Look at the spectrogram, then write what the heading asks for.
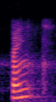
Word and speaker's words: think: You had problems with your pronunciation of think. The same as hu. So the f sound. Make sure it does not sound like tink.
